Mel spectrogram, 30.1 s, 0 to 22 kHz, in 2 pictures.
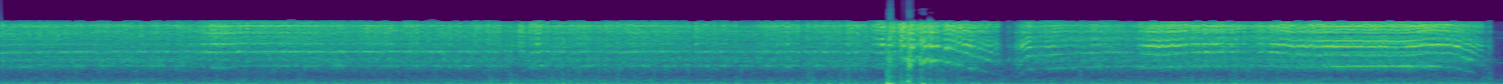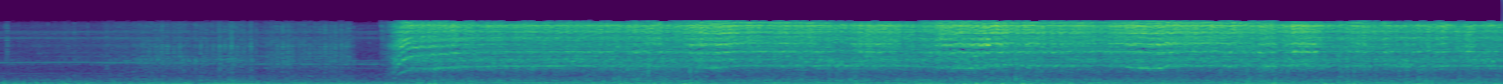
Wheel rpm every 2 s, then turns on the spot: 220, 230, 230, 230, 210, 170, 220, 100, 10, 80, 230, 230, 230, 230, 230.
16-18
